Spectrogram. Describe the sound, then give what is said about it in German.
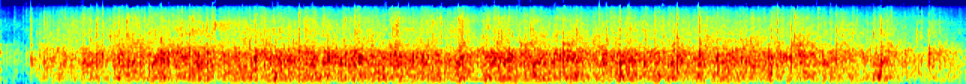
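An audience at the Styrian Harmonika competition claps steadily for about eight seconds for a folk music group that played polkas and waltzes, a dense, even wash of many hands that swells quickly at the start and holds strong before easing slightly at the end. “Applaus für die ….”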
